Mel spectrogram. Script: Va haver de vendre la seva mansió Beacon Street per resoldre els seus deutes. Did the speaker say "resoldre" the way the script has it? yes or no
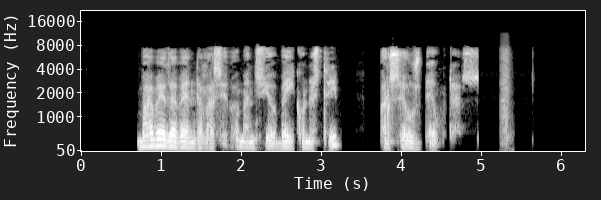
no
